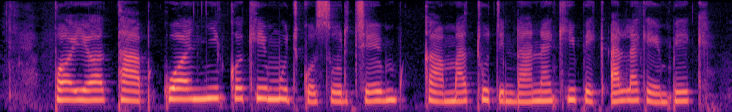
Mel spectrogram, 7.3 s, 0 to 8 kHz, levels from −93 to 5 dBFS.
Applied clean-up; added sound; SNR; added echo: none; none; none; none.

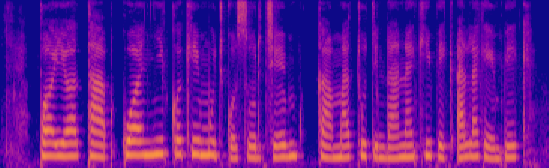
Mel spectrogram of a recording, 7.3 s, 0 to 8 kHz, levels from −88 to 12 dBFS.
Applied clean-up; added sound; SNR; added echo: neural mask model Resemble Enhance denoiser.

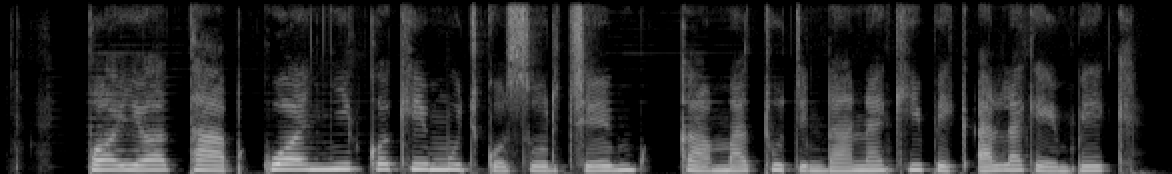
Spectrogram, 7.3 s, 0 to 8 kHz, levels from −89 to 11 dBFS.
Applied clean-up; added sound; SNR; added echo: neural mask model DeepFilterNet 3.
